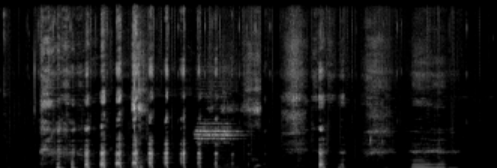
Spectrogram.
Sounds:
Laughter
